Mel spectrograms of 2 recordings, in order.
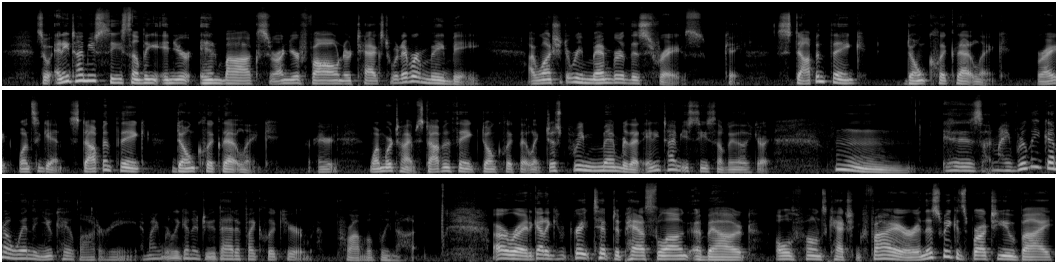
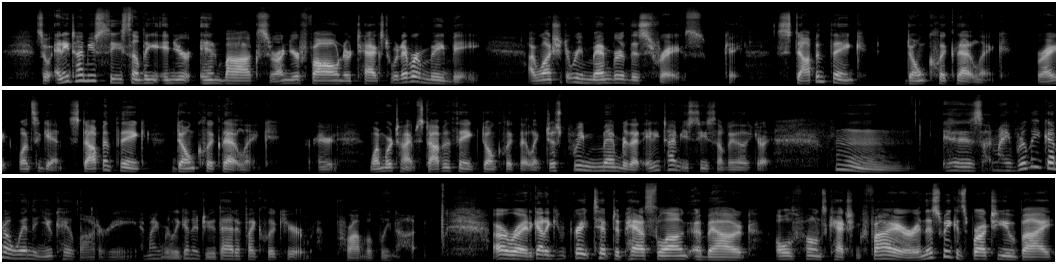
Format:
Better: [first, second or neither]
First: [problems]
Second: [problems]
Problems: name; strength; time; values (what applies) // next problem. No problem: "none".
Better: first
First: none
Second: thin; very; fading below 750 Hz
